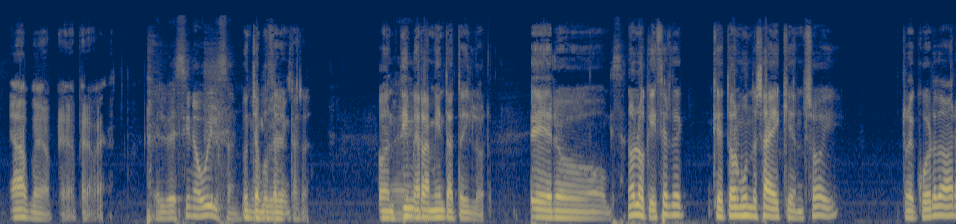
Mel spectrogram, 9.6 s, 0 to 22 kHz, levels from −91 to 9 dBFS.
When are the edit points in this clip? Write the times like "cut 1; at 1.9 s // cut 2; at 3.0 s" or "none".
cut 1; at 6.3 s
